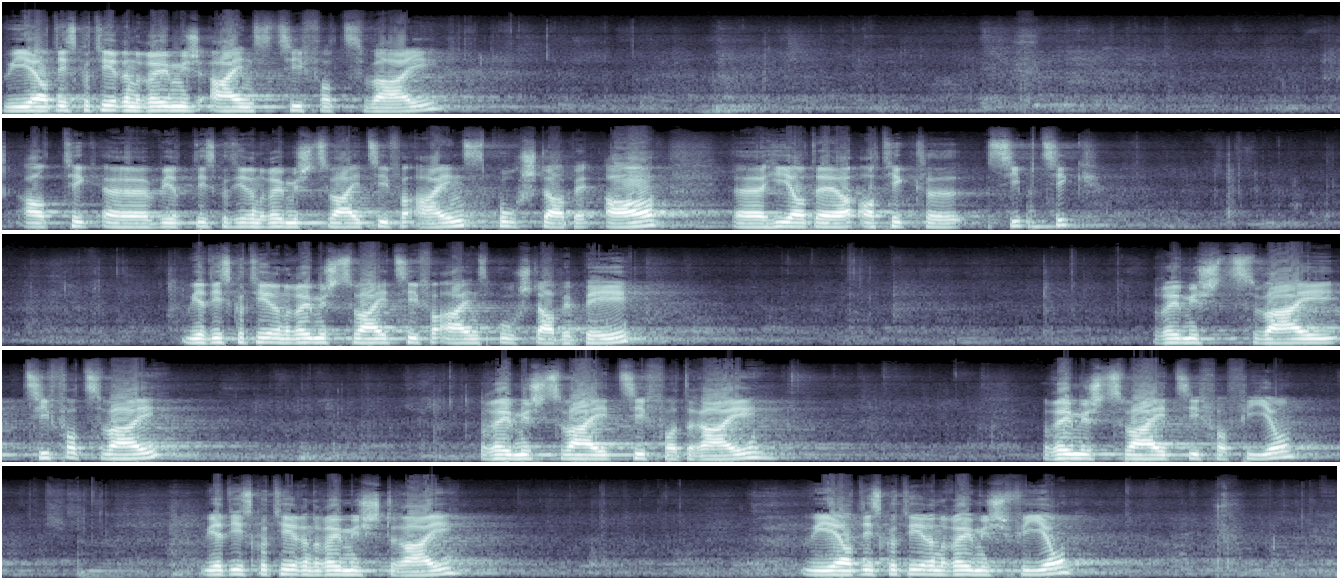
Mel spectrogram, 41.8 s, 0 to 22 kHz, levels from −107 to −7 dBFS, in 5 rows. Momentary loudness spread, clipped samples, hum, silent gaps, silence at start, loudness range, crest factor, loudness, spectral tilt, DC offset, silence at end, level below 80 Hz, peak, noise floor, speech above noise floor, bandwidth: 11 LU; under 0.1%; none; none; 0 s; 9 LU; 16 dB; -13 LUFS; -4.5 dB/octave; under 0.1%; 0.7 s; -56 dBFS; 0 dBFS; -51 dBFS; 38 dB; 12.5 kHz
